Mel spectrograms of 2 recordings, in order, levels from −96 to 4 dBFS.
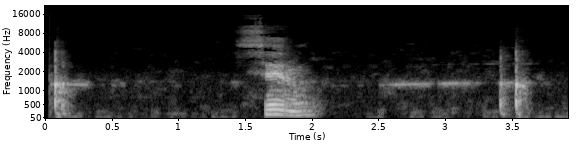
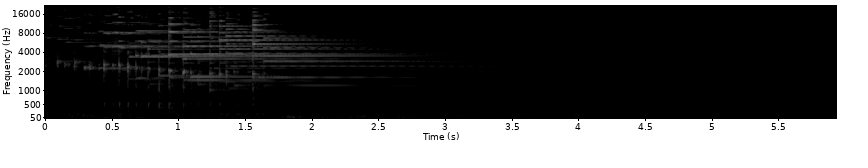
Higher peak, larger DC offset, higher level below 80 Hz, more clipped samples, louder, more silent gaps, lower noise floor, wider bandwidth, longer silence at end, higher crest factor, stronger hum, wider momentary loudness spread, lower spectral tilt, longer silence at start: first, -6 dBFS vs -40 dBFS; neither; first, -64 dBFS vs under -90 dBFS; neither; first, -26 LUFS vs -56 LUFS; neither; second, -64 dBFS vs under -90 dBFS; second, 11 kHz vs over 20 kHz; second, 0.3 s vs 3.1 s; about the same, 24 dB vs 24 dB; neither; first, 23 LU vs 13 LU; first, -6 dB/octave vs 4.5 dB/octave; about the same, 0.05 s vs 0 s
